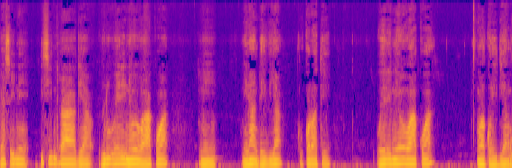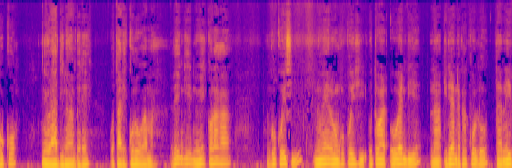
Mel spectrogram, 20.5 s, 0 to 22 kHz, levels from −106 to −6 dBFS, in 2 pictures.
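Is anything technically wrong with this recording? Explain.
Yes. Throughout, there is generation loss: the speech was likely re-encoded around ten times through MP3, in a way that fits 96 kbit/s. Each pass adds new quantisation noise, so it sounds swirly, hollow and smeared, with blurred attacks and nothing above 19.9 kHz.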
